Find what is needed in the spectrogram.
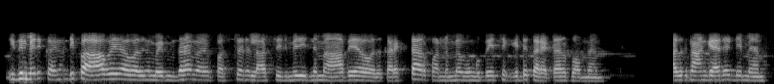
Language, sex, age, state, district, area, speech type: Tamil, female, 18-30, Tamil Nadu, Thanjavur, rural, conversation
